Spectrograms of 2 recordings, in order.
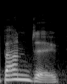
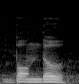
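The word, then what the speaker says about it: bandeau: and coined the langlen bando and off the court a look that defined the roaring twenties have you learned something today i have i'm gonna teach you something too i think it's pronounced bondo and i'm a keen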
